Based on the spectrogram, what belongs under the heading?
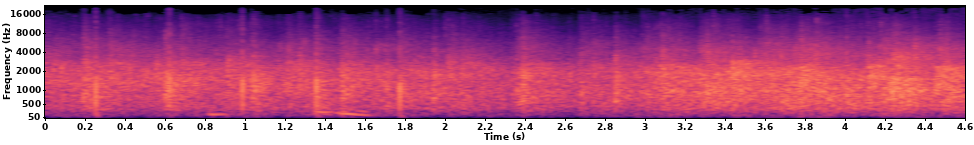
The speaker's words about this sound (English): And I don't know, I don't ever do this in the middle of a sermon, but can we just give God a hand clap of praise for what he's done? Like, come on.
